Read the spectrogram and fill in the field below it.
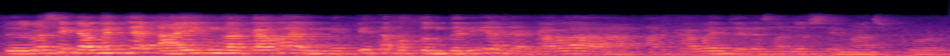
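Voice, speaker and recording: A woman's medium-pitched, animated voice at a very fast pace, with ordinary pitch variation, audible room echo and noticeable background noise. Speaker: researcher on gender and armed conflict. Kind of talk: public talk. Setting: talk with live audience.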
